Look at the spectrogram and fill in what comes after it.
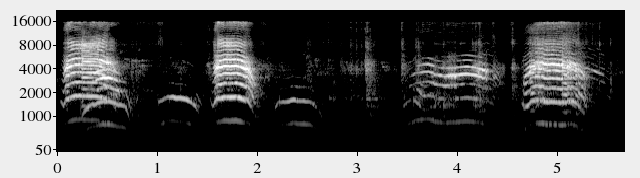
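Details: Young cats, apparently abandoned and motherless kittens still of milk-drinking age, trapped inside a concrete well, meowing: five high, down-arching, plaintive meows spaced roughly a second apart, some loud and some softer, as if from more than one kitten.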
